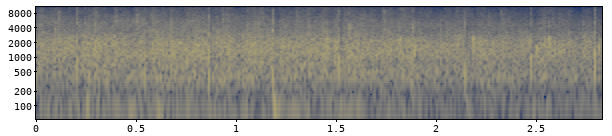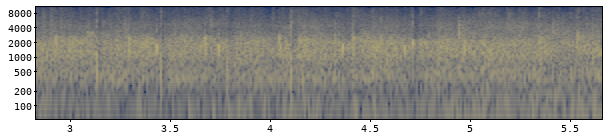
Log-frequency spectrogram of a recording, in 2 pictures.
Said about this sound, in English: And you guys have been doing it for 75 years. 75 years of this academy, guys. You should clap for that.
